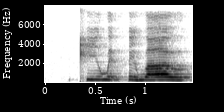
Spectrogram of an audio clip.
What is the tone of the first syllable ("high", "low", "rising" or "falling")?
high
